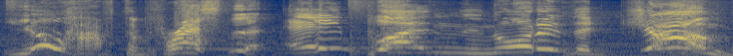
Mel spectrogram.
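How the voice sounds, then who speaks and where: A high-pitched, put-on character voice moves at a fairly slow pace. Faint music plays in the background. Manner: exaggerated, cartoonish.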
